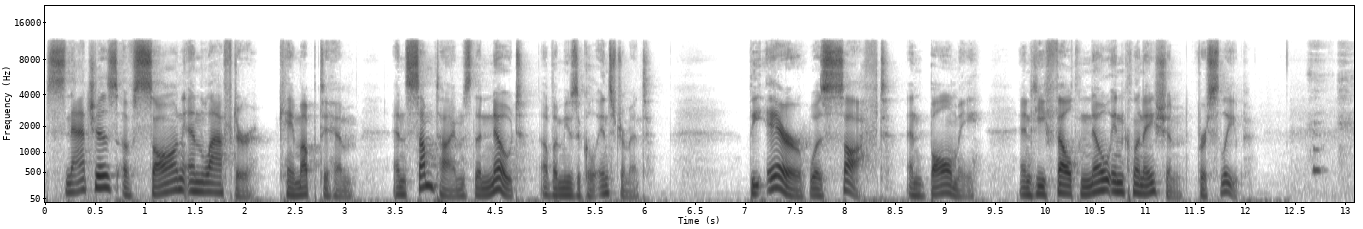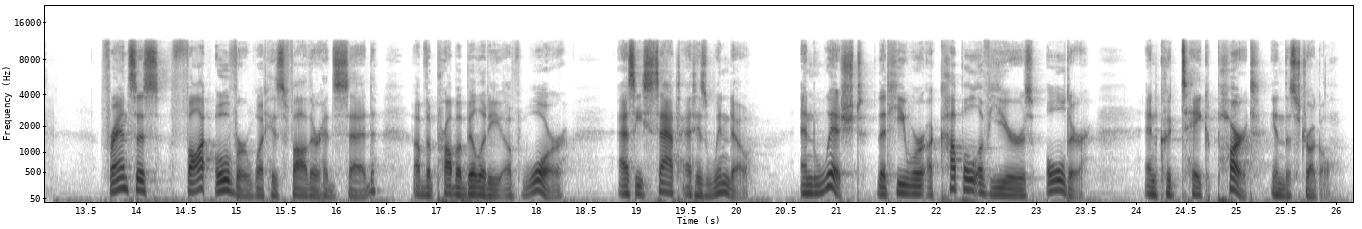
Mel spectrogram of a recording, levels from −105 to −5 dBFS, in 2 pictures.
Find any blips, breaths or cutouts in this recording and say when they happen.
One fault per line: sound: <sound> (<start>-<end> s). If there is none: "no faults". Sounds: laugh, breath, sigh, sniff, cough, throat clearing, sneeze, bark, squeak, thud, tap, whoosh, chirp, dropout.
sound: breath (12.6-13.1 s)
